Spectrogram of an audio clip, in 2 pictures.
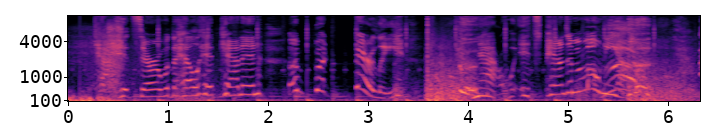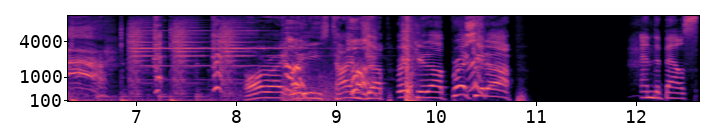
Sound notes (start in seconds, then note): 6.9 bell rings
